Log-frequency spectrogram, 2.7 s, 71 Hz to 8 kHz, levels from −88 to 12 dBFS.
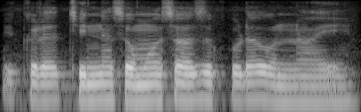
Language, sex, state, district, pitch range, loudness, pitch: Telugu, male, Telangana, Komaram Bheem, 115-120 Hz, -16 LUFS, 115 Hz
